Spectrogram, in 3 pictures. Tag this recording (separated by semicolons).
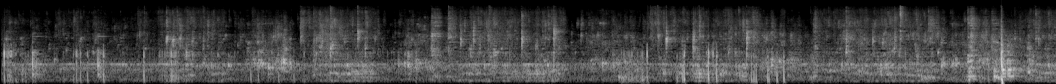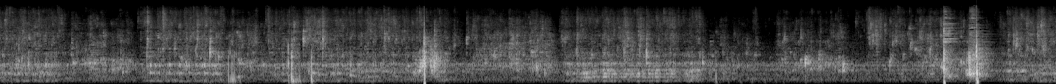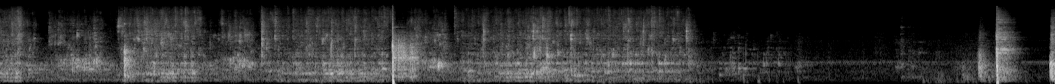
dribble; kitchen; running; sink; stream; trickle; water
